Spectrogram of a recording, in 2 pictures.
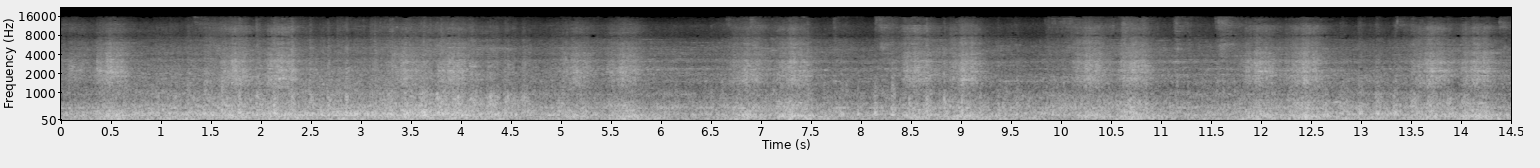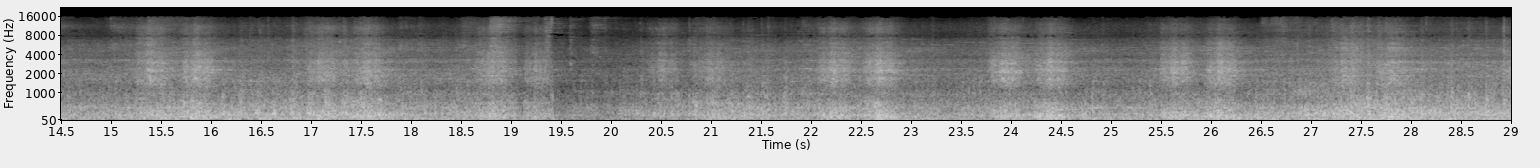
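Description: Freight train cars rolling past: a steady rumble of steel wheels on rail, with a regular clickety-clack as each car's wheel sets cross the rail joints.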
